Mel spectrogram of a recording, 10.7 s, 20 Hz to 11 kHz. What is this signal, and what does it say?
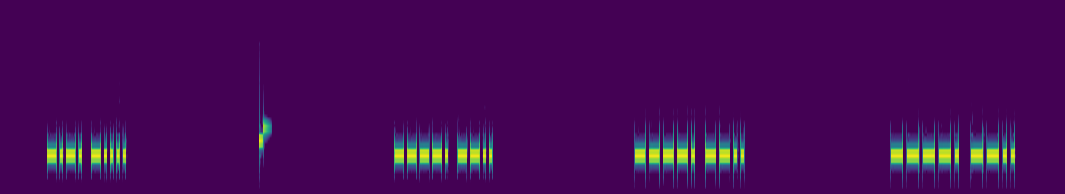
Morse code, heard as a keyed tone, about 33 wpm, 690 Hz. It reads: C6 9Z 9Z 9Z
